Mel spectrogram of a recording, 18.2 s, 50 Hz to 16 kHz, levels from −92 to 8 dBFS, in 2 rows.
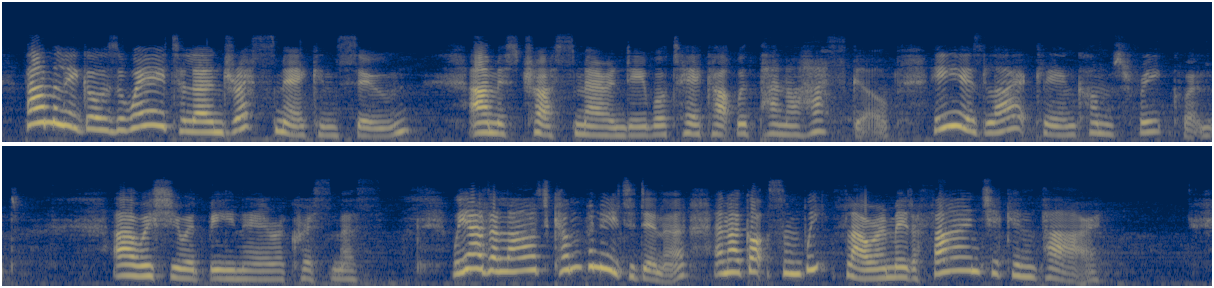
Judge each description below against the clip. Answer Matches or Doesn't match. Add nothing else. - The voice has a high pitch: Matches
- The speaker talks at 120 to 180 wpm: Matches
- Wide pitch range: Matches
